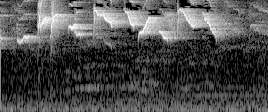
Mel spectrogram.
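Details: Pleci singing as a training masteran: a rapid run of high, sharp, sweeping chirps and trills, downslurred notes tumbling one after another over about two seconds, with faint background hiss.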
